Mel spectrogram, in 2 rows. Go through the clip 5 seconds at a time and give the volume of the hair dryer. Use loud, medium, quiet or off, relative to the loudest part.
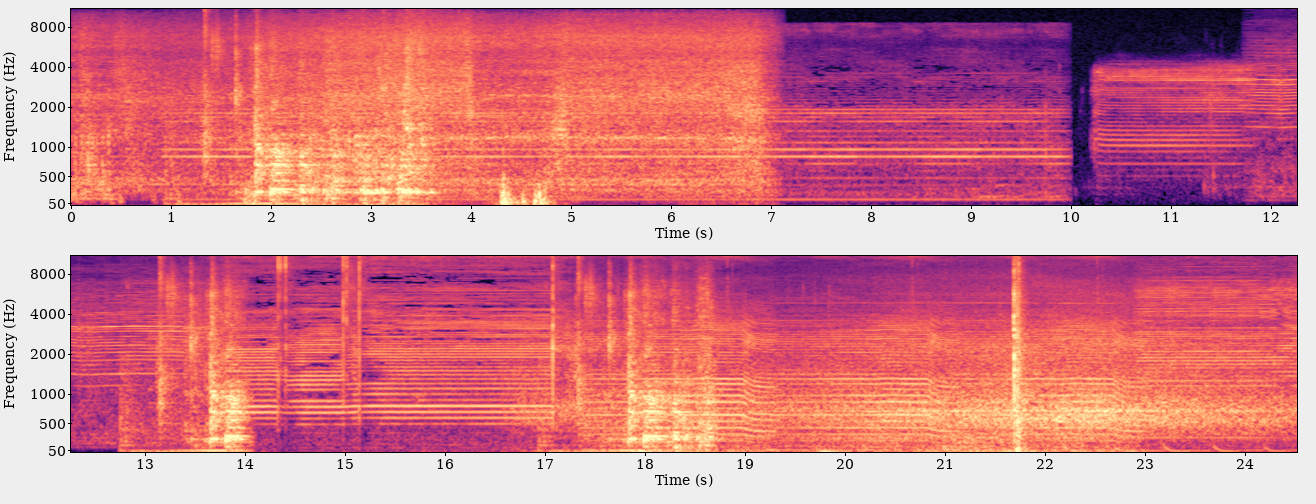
loud, loud, off, medium, loud.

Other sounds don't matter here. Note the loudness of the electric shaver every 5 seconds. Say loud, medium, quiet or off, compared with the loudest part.
medium, medium, medium, loud, loud.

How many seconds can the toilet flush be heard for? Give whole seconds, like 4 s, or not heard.
6 s.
